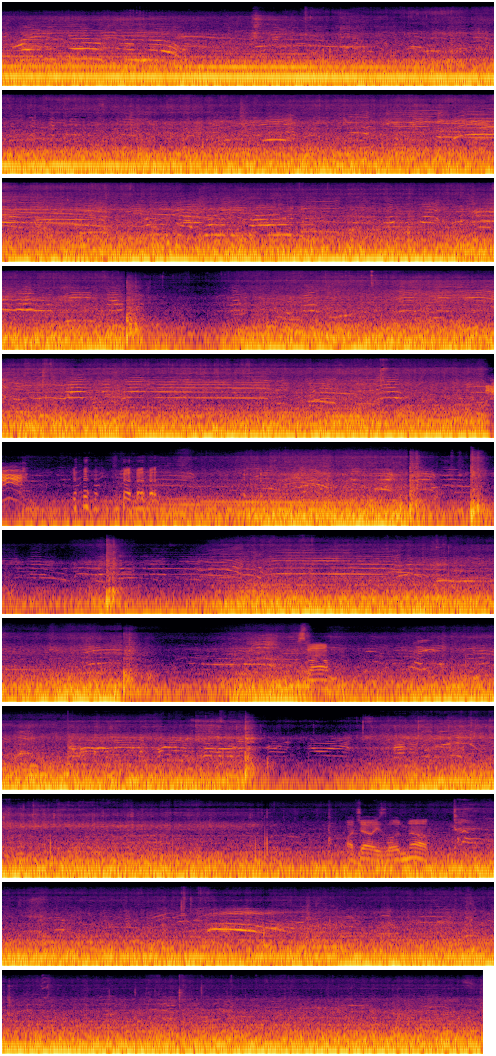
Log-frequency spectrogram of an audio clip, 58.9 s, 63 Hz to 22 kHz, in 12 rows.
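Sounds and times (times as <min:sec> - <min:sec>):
boat engine droning: 0:00.0 - 0:58.9
people shouting and chattering: 0:00.0 - 0:58.9.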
